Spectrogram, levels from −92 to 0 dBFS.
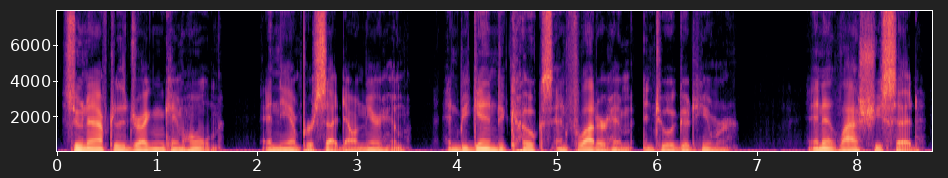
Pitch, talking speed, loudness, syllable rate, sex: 85 Hz, 200 wpm, -20 LUFS, 5.0 syllables/s, male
